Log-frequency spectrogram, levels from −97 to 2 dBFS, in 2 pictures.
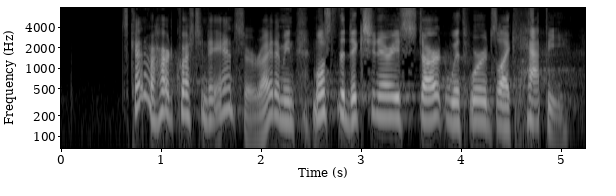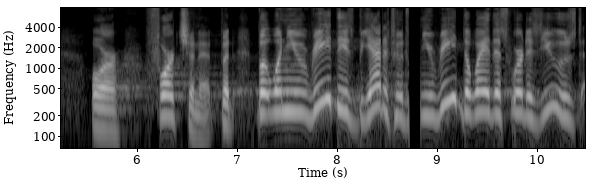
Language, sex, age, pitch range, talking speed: English, male, 40-59, 145-215 Hz, 215 wpm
